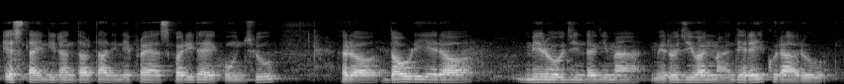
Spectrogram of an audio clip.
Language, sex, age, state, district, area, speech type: Nepali, male, 18-30, West Bengal, Darjeeling, rural, spontaneous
